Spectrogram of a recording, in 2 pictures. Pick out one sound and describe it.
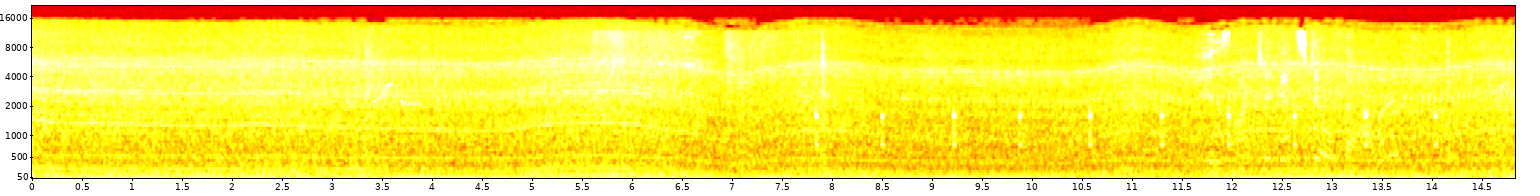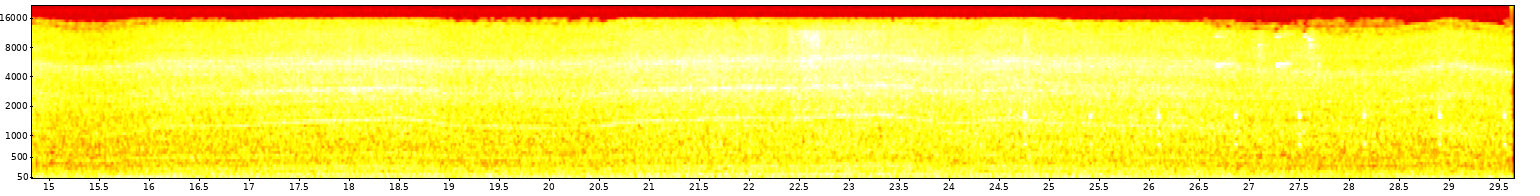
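A bus engine hums steadily, its pitch rising and falling as the bus speeds up and slows down.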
